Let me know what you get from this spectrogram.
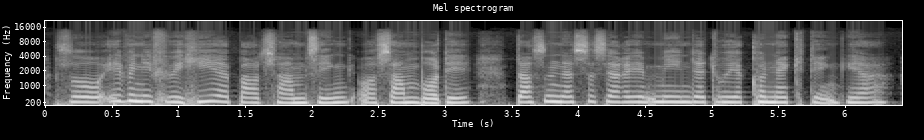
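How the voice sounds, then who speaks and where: Older Austrian woman, nun giving a talk, fairly high voice, dry close sound, chatty. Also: flat delivery, normal speed, warm tone, dry recording. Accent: Austrian German. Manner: chatty, tags sentences with "yeah?" and "yes?". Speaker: Buddhist nun. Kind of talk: dharma talk.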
